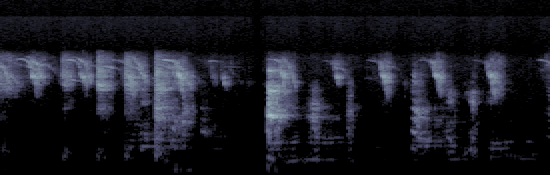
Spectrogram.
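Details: Hen foraging: dense clucks and harsh short calls mixed with many high chirping chick peeps, one loud sharp note near the middle.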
